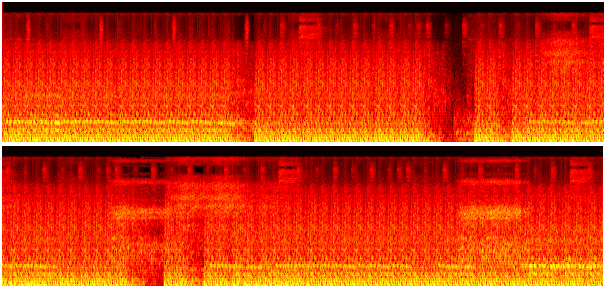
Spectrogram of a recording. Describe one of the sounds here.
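Rockets launch with a whoosh.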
